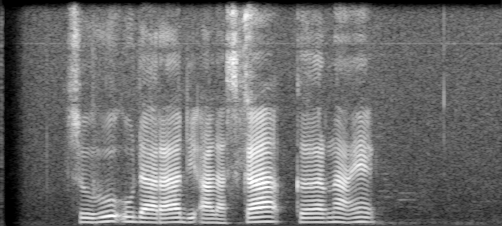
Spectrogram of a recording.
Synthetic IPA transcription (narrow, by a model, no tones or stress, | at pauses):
suɦuudaɾadiʔalaskakərnaɛk̚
